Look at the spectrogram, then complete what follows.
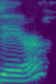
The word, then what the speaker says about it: Zare: what you do there rhymes with care starts with a z for zestful and uh I am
